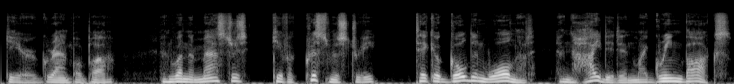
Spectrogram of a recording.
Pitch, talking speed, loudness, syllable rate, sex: 120 Hz, 170 wpm, -17 LUFS, 4.4 syllables/s, male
